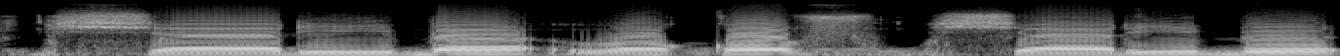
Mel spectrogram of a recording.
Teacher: را کے نیچے زیر ہوگی، را کو باریک پڑھیں گے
